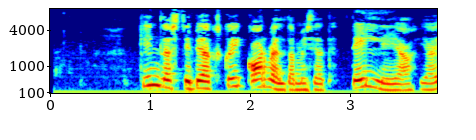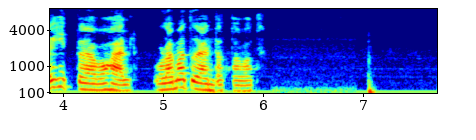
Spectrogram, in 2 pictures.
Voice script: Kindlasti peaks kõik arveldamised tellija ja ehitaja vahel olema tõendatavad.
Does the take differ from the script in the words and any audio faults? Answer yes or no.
no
